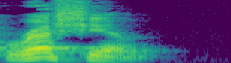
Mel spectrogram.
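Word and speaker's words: Rhegium: And from there, we made a circuit and a ride at Rhesium.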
